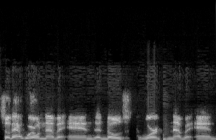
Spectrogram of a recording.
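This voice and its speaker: A man's medium-pitched voice with a New York accent. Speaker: navy veteran and leadership coach. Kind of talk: podcast interview. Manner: conversational, frequent fillers.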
